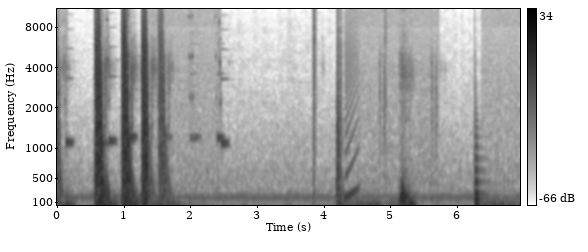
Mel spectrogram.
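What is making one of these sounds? Gunshots blast in quick bursts.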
